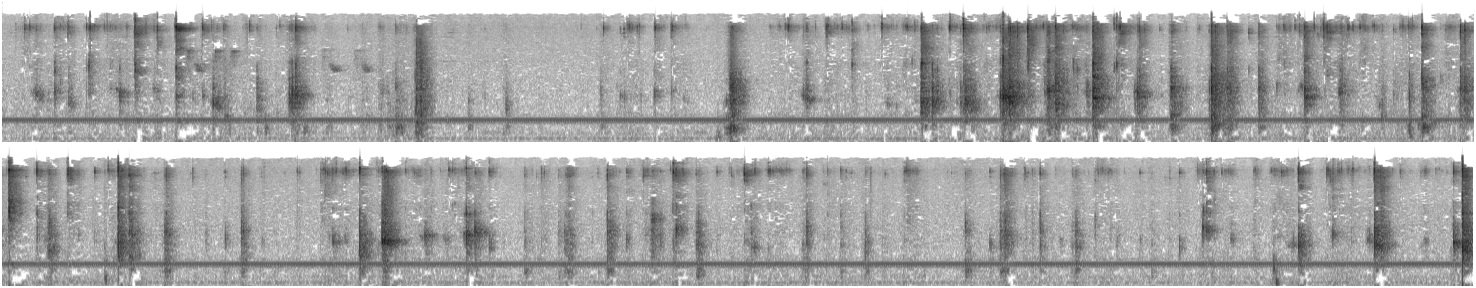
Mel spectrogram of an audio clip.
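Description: Close-miked chewing and crunching of crispy KFC spicy fried chicken: irregular clusters of sharp crackly crunches with short pauses between, busiest in the middle. A constant steady tone sits underneath.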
